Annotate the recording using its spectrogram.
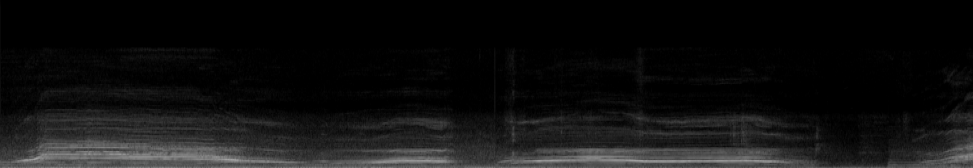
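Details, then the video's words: Loud yowling from an angry tom cat provoked by a ginger cat's persistent meowing: three long, harmonically rich wails, each swelling and bending in pitch, separated by brief pauses, with a fourth starting at the end. "angry tom cat meows loudly because ginger cat keeps meowing"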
